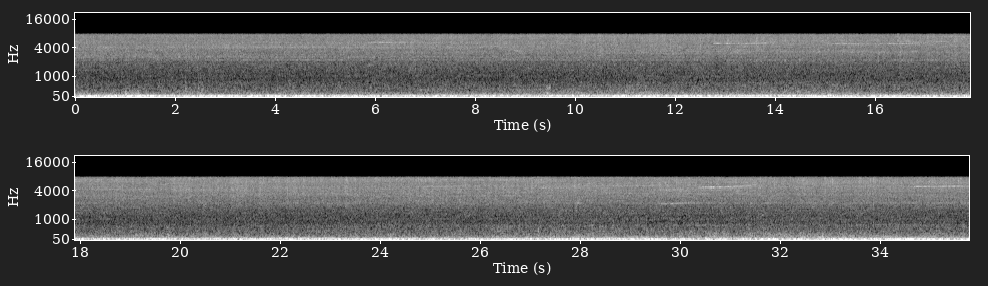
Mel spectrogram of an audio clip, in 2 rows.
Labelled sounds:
30.4	31.3	killer whale, 4.1 to 5.8 kHz
35.1	35.6	killer whale, 4.0 to 5.0 kHz

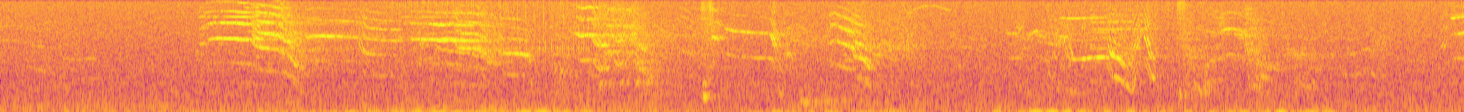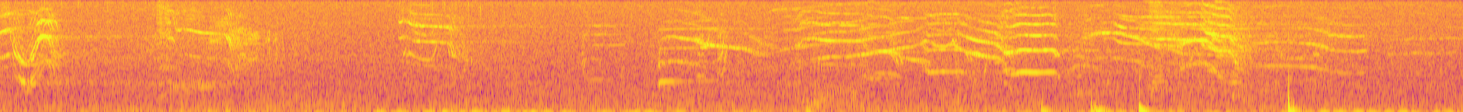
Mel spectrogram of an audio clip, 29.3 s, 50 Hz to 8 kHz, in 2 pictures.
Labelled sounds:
0.0	0.5	killer whale, northern resident, G clan, 1.1 to 4.4 kHz
2.0	5.4	killer whale, northern resident, G clan, 0.80 to 8.0 kHz
5.7	6.4	killer whale, northern resident, G clan, 1.2 to 6.8 kHz
7.2	8.8	killer whale, northern resident, G clan, 1.2 to 5.9 kHz
9.1	9.4	killer whale, northern resident, G clan, 6.2 to 6.9 kHz
10.2	11.4	killer whale, northern resident, G clan, 1.3 to 5.2 kHz
12.0	12.9	killer whale, northern resident, G clan, 1.2 to 4.0 kHz
13.4	13.8	killer whale, northern resident, G clan, 0.93 to 1.2 kHz
14.5	15.3	killer whale, northern resident, G clan, 0.80 to 6.3 kHz
16.4	17.0	killer whale, northern resident, G clan, 2.5 to 4.0 kHz
18.6	19.3	killer whale, northern resident, G clan, 1.6 to 5.9 kHz
20.5	20.9	killer whale, northern resident, G clan, 2.5 to 4.3 kHz
21.2	28.3	killer whale, northern resident, G clan, 0.80 to 7.4 kHz
28.6	29.0	killer whale, northern resident, G clan, 2.0 to 3.1 kHz

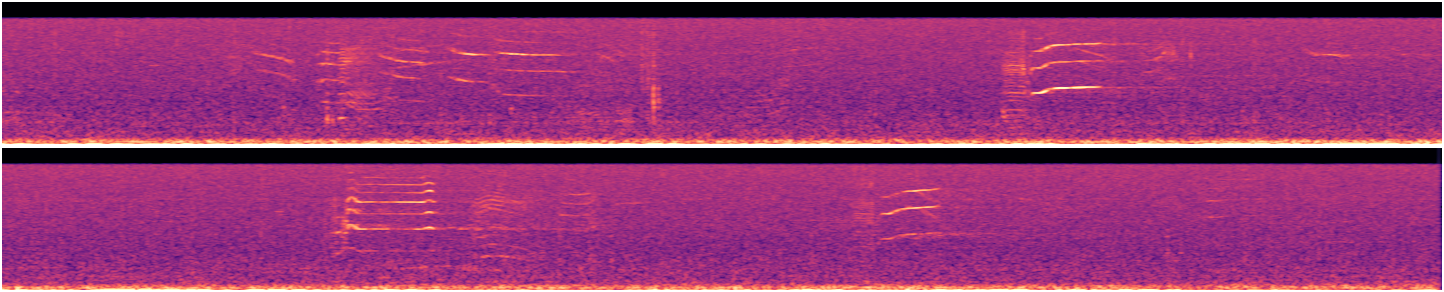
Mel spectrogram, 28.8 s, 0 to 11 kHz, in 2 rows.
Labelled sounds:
2.5	5.7	killer whale, northern resident, 1.0 to 5.0 kHz
10.0	11.2	killer whale, northern resident, 1.1 to 4.5 kHz
13.1	13.5	killer whale, northern resident, 3.1 to 3.9 kHz
17.8	19.5	killer whale, northern resident, 0.80 to 5.9 kHz
20.1	20.4	killer whale, northern resident, 3.1 to 4.1 kHz
23.2	23.9	killer whale, northern resident, 1.2 to 4.6 kHz

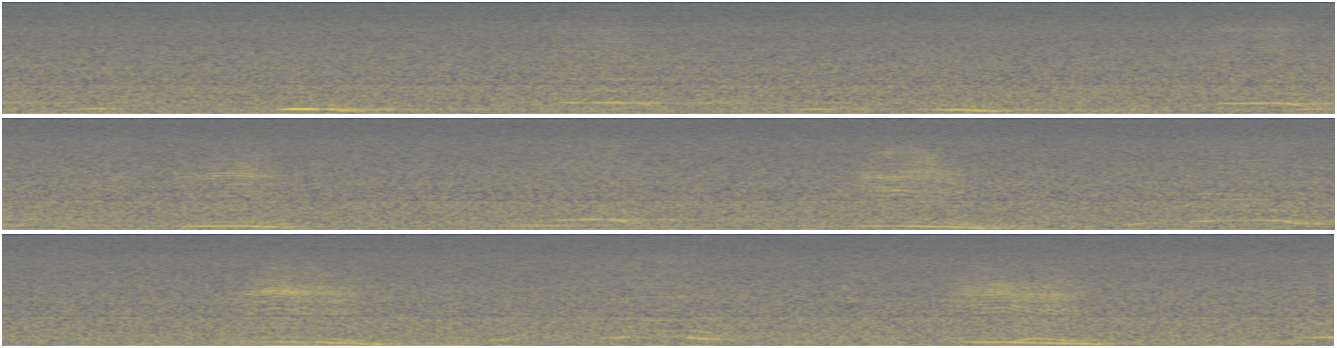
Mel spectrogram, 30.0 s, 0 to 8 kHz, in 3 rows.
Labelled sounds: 11.4	11.9	humpback whale, 1.4 to 1.9 kHz
16.4	16.8	humpback whale, 0.93 to 1.8 kHz
21.7	22.3	humpback whale, 1.4 to 2.0 kHz
28.2	28.6	humpback whale, 1.4 to 2.0 kHz

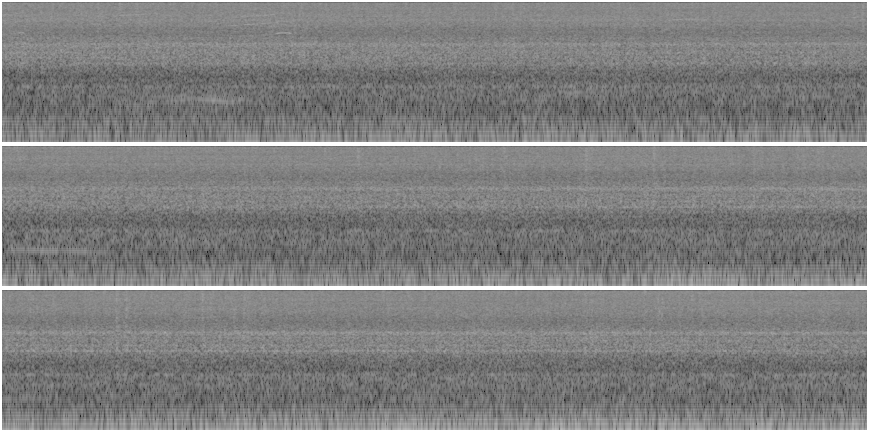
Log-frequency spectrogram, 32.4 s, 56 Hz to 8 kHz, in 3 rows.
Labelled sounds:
8.4	8.8	killer whale, southern resident, 4.2 to 4.3 kHz

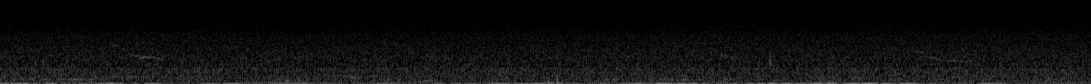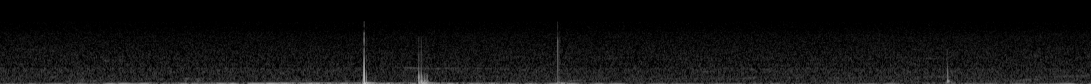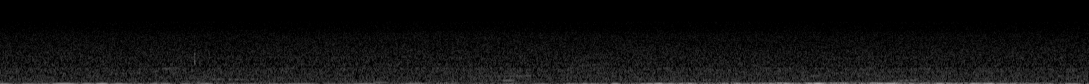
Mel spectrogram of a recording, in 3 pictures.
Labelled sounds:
1.3	1.7	humpback whale, 1.2 to 1.5 kHz

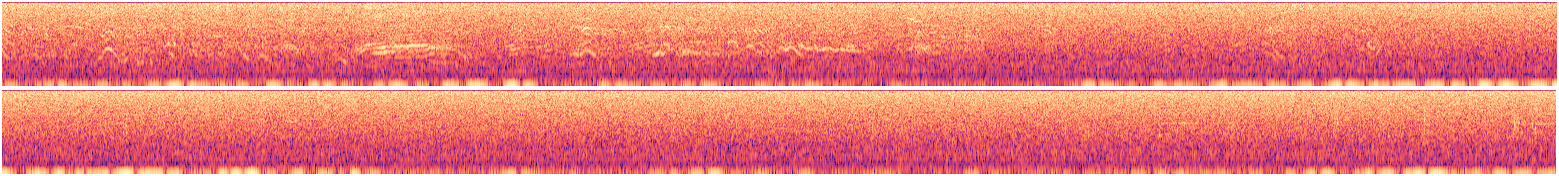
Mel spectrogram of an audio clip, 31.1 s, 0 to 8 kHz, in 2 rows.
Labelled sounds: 0.2	0.6	killer whale, Bigg's (transient), 0.93 to 1.2 kHz
1.6	1.8	killer whale, Bigg's (transient), 1.5 to 1.9 kHz
3.5	4.4	killer whale, Bigg's (transient), 1.2 to 1.9 kHz
6.7	8.7	killer whale, Bigg's (transient), 0.86 to 3.6 kHz
30.8	31.0	killer whale, Bigg's (transient), 2.4 to 2.5 kHz

